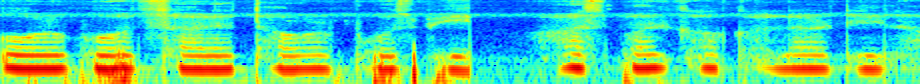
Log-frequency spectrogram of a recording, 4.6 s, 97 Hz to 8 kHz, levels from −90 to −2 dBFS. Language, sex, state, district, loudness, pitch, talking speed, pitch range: Hindi, female, Arunachal Pradesh, Papum Pare, -20 LUFS, 220 Hz, 130 wpm, 215-225 Hz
